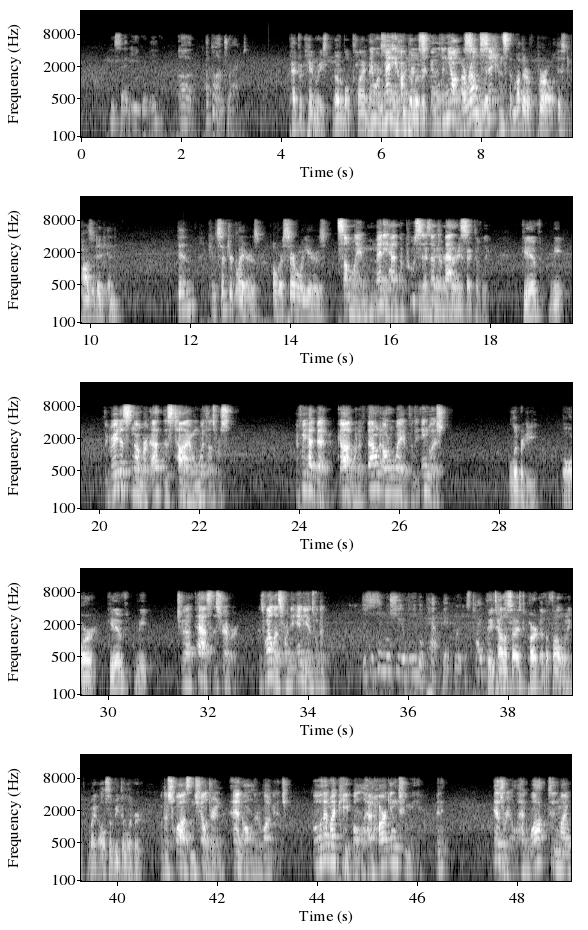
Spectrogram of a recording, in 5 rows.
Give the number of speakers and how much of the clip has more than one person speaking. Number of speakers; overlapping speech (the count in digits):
4, about 8%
